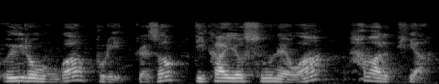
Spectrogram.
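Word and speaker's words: ἁμαρτία: 그런데 발음할 때요 앞에 뭐 아포스트로피 요걸 찍으면 하자가 됩니다. 저 전는 옛날에 아마르티안이라고 많이 읽었는데 하마르티안이에요.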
